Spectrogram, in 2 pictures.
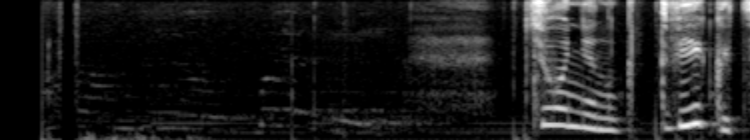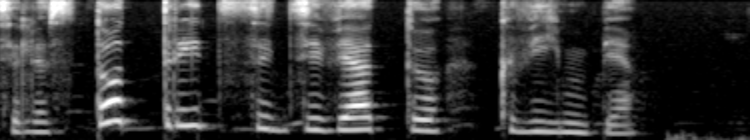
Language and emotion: Russian, positive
